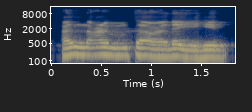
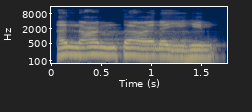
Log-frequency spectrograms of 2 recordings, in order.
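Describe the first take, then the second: The two takes are said the same way.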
